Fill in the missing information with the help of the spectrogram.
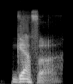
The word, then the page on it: gaffer: British English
